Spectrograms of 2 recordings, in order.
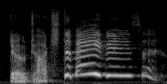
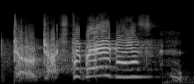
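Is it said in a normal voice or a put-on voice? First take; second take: normal; put-on. First: It is said in the speaker's normal voice. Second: It is said in a special put-on voice.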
